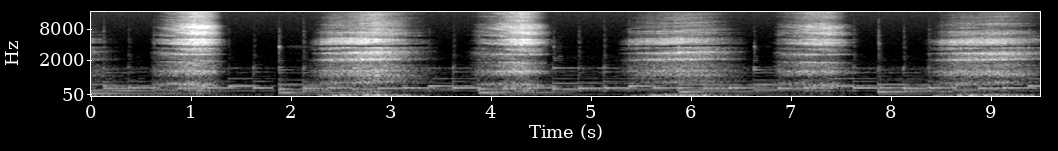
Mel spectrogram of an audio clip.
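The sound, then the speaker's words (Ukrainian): Steady breathing in and out with no pause between breaths during a breathing exercise, a few long, airy breaths rising and falling in a regular rhythm, faint and heard over sustained tonal music. “Продовжуй без паузи між вдихом і видихом.”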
